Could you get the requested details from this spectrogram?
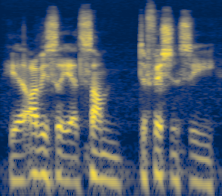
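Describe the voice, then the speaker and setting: Animated middle-aged man telling stories. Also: fairly low pitch, brisk. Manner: animated storyteller, loud bursts when excited. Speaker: podcast host. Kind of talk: casual chat.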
